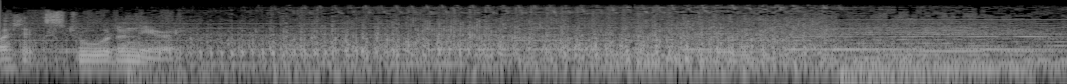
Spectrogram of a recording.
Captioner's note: helicopter thrumming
